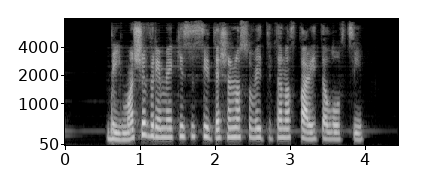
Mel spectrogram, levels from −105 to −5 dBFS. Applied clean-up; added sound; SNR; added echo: neural mask model DeepFilterNet 3.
